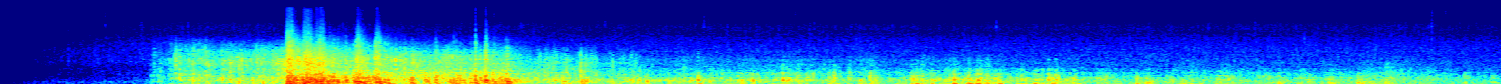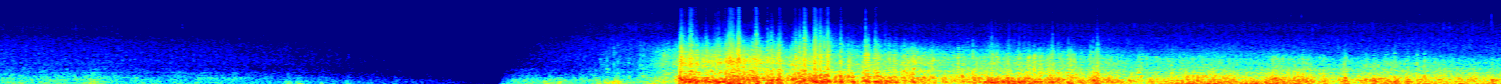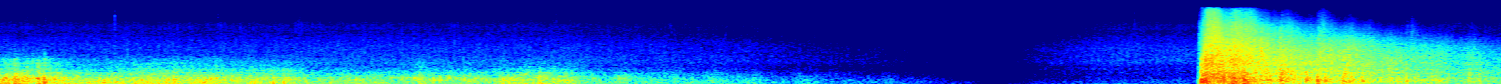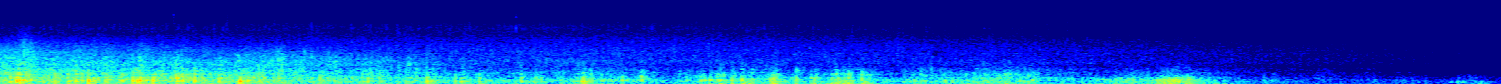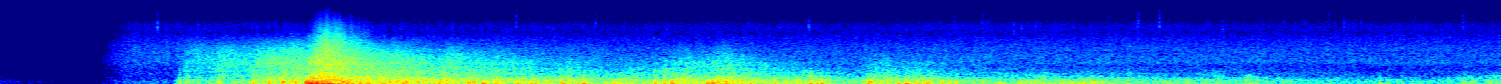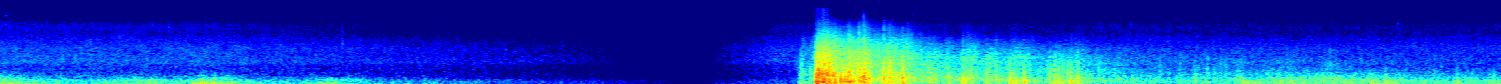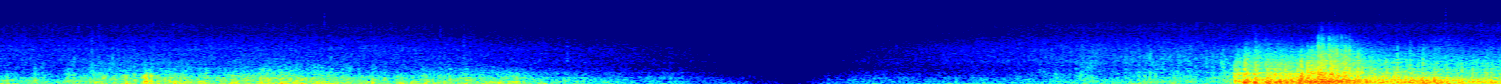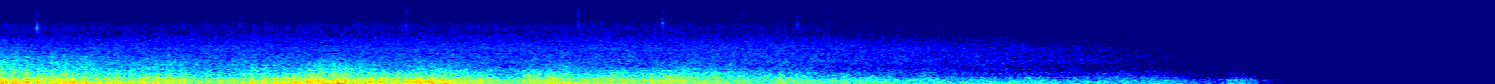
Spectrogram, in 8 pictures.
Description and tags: *Warning - This file contains high amplitude sounds - Please make sure playback volume is at a minimum before listening*
Samples of dramatic thunder crashes from a summer storm field recording.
